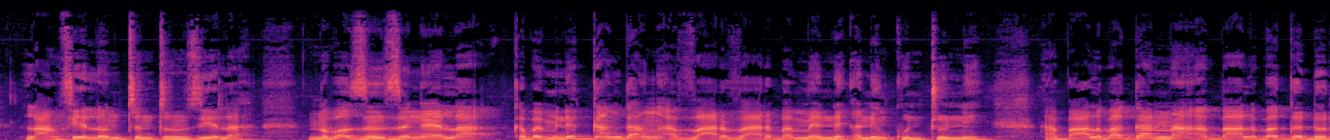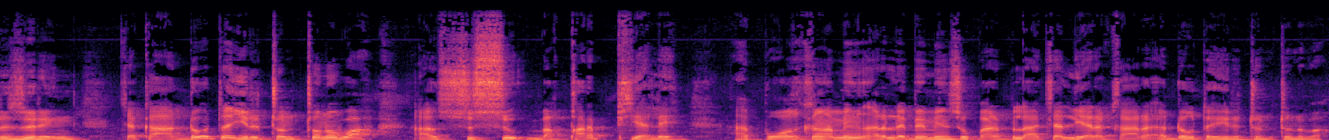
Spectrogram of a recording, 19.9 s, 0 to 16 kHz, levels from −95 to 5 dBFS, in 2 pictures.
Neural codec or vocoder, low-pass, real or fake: none; 14.4 kHz; real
